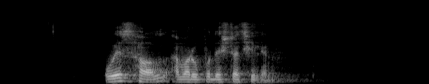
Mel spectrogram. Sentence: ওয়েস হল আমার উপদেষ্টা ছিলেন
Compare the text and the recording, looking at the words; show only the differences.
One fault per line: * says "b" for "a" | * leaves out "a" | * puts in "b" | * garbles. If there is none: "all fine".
all fine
